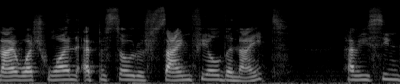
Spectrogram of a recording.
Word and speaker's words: Seinfeld: happy with your pronunciation how is it pronounced seinfeld seinfeld is there not is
